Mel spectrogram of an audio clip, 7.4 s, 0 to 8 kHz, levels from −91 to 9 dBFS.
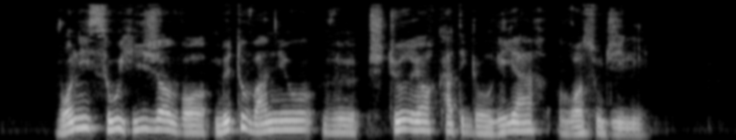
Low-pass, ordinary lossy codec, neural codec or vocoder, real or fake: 7.2 kHz; MP3, 64 kbps; codec, 16 kHz, 8 kbps, FreqCodec, larger model; fake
